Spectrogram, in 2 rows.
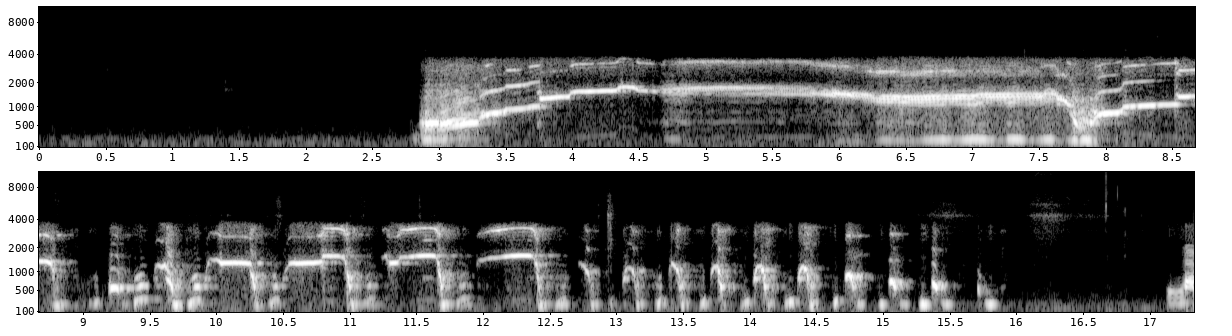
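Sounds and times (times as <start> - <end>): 
person imitating a bull elk buzz bugle: 2.8 - 15.9.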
